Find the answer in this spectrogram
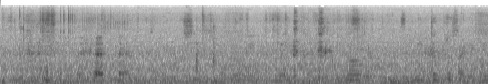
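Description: Low indistinct voices of people talking, over the steady low running hum of an electric commuter train moving slowly.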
